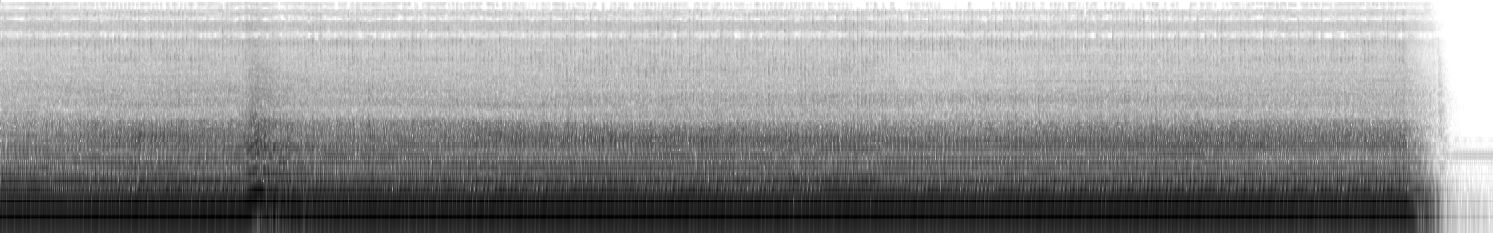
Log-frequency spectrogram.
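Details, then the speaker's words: Nitrous Hayabusa revived from storage: after a blip it holds a steady but lumpy low idle; nitrous lines were fitted without jets, so the ports weren't sealed and air was getting in. "No, I didn't. I didn't put jets in there. So, we weren't getting that sealed up."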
